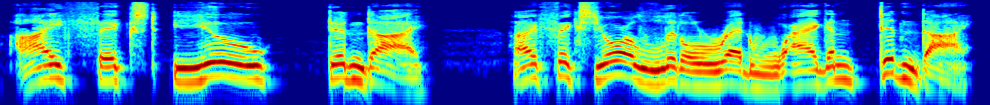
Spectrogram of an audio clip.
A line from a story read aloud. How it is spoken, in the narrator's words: yelling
